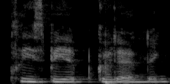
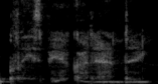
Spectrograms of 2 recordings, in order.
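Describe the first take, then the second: First: Said in the usual way. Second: Much softer, fast whispered wish; fast faint plea. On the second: Real, not acted. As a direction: rush it under your breath. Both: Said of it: "hopeful plea repeated".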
